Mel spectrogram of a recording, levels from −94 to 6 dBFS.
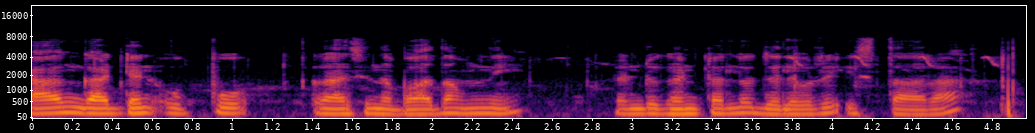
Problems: background sounds at intervals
